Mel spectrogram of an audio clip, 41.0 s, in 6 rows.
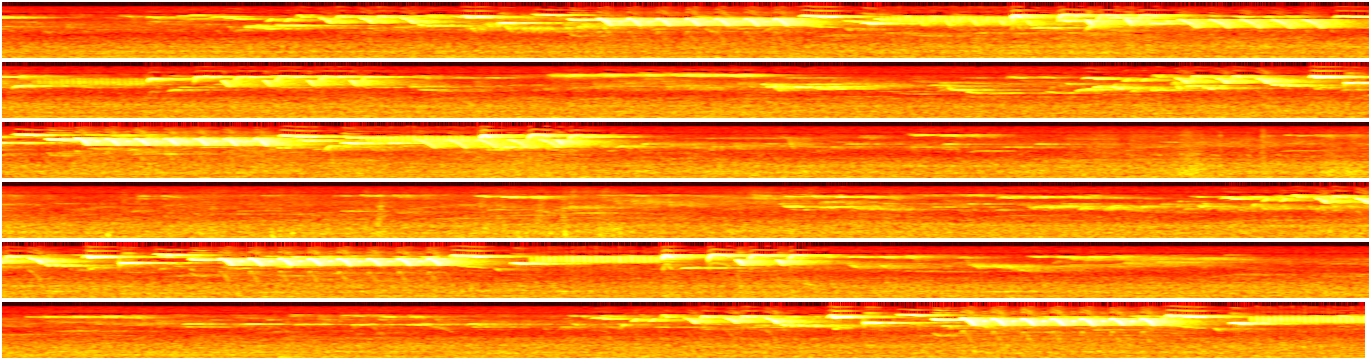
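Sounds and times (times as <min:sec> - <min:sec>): faint steady background hiss: 0:00.0 - 0:40.9.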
